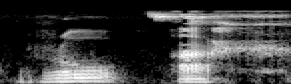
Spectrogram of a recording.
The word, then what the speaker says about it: ruach: Pata is a vowel, and it's called a frutifa because it sneaks itself in at the start of the syllable, this last syllable, ruach, okay.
